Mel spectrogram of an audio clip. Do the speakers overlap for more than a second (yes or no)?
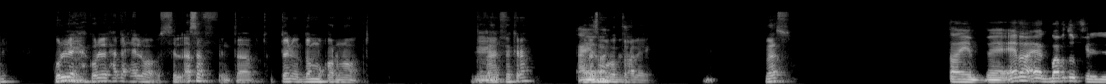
no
